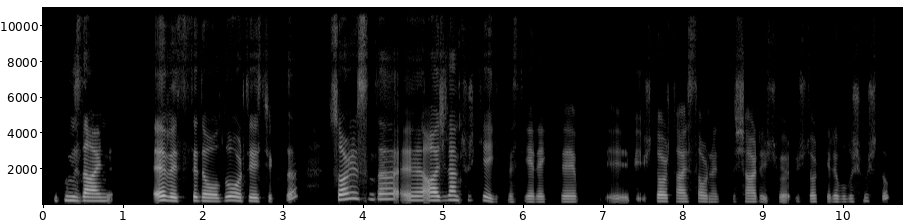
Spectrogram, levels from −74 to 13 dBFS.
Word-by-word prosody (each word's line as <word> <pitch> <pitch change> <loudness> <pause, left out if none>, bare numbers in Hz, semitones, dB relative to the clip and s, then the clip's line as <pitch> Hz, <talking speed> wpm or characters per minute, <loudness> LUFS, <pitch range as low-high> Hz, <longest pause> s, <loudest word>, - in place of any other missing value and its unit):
İkimiz 215 -1 -1
de 215 - +6
aynı, 200 -1 +4 0.5
evet 210 -5 +6
sitede 205 -1 +1
olduğu 185 +4 +3
ortaya 195 -2 +2
çıktı. 180 - -7 0.4
Sonrasında, 295 0 +2
eee, 230 0 +1
acilen 230 +2 +4
Türkiye'ye 230 -5 -5
gitmesi 145 0 -19
gerekti. 155 0 -4 0.4
Eee - - -9
bir - - -14
üç - - -18
3-4 170 -2 -1
sonra 160 -3 -7 0.2
dışarıda 160 0 -5
3 - - -14
dö - - -4
3-4 165 0 -9
kere 160 -1 -7
buluşmuştuk. 160 +4 -13
190 Hz, 140 wpm, -25 LUFS, 160-230 Hz, 0.5 s, de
